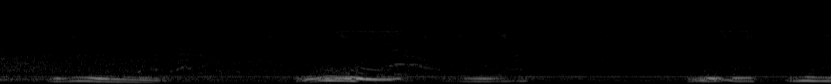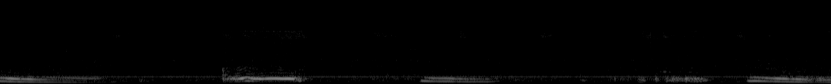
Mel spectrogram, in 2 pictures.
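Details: Sleeping puppy snoring: rhythmic low rattling snores with soft squeaky noises, about 8 a minute, over a steady background hum.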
